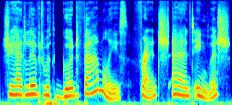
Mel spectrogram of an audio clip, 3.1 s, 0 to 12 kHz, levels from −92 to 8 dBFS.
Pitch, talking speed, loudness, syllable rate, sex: 220 Hz, 175 wpm, -17 LUFS, 4.5 syllables/s, female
